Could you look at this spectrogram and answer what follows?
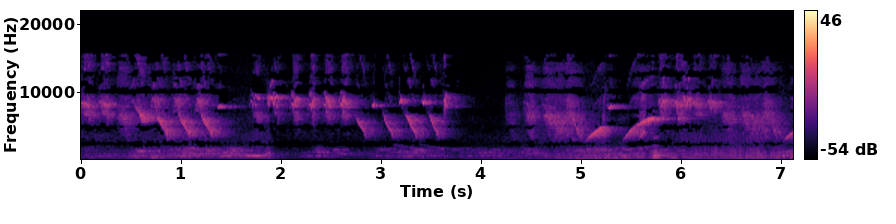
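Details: Three bananaquits singing face to face: high, thin, buzzy notes in quick downward sweeps and chattering runs, phrases overlapping between birds with brief pauses.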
